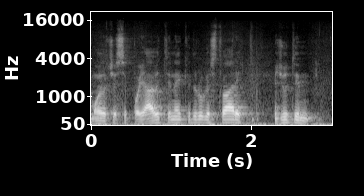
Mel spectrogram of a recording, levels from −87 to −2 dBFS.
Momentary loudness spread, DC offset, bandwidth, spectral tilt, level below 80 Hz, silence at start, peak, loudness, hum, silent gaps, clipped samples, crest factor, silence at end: 9 LU; under 0.1%; 13 kHz; -6.5 dB/octave; -38 dBFS; 0 s; -2 dBFS; -19 LUFS; none; none; under 0.1%; 16 dB; 0 s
